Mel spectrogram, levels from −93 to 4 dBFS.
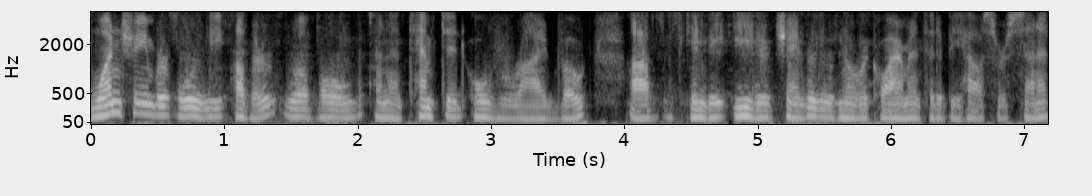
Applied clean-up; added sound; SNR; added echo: neural separator model SepFormer DNS4.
